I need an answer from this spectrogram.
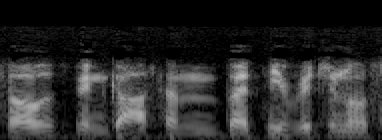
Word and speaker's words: Gotham: television a lot and nobody could ever pronounce my name and I've always pronounced it as Gotham and so um you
